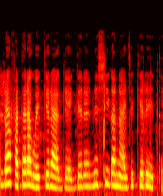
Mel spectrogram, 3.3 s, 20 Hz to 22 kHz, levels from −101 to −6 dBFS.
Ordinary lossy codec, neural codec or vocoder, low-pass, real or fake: none; none; none; real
